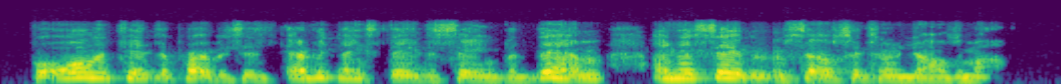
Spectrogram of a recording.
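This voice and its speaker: A man speaks at a very fast pace in a fairly high pitch, with vocal fry. His intonation is lively. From New York (Brooklyn). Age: 70s. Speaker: Medicare insurance advisor. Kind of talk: informational talk to a group.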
